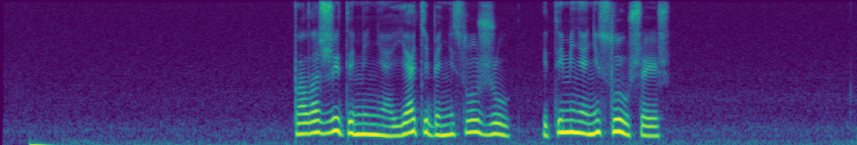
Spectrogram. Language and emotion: Russian, angry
